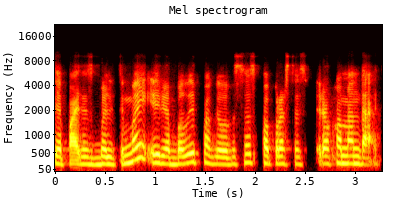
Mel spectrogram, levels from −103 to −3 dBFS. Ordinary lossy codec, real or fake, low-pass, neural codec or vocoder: Opus, 16 kbps; real; 7.2 kHz; none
